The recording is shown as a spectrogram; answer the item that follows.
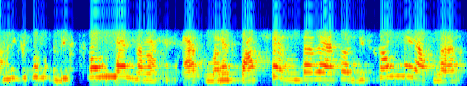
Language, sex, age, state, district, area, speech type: Bengali, female, 18-30, West Bengal, Darjeeling, urban, conversation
